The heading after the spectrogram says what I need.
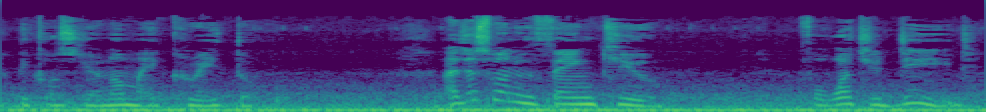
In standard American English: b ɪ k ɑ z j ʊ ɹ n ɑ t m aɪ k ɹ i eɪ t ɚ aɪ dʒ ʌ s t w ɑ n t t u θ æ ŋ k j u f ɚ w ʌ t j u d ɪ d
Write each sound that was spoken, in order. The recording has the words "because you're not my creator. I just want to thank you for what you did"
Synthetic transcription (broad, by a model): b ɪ k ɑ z j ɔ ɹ n ɑ t m aɪ k ɹ i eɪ t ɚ aɪ dʒ ʌ s t w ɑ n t t u θ æ ŋ k j u f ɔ w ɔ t j u d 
